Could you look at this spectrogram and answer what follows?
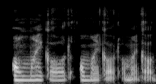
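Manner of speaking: ordinary talk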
